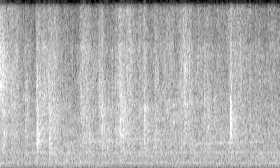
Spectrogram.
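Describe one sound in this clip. Sheets of paper rustle and crinkle.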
